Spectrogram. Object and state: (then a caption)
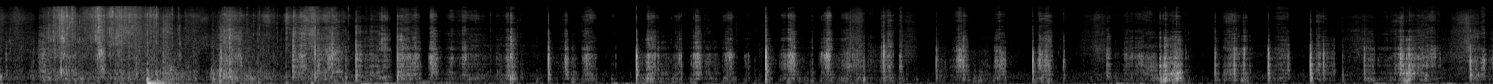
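Cardboard shoe box. Long acrylic nails scratch and tap the lid of a large, rigid, pale pink Jimmy Choo cardboard shoe box with a textured matte surface. The box sounds hollow. Dense, bright scraping at the start gives way to many short, dry taps with almost no ring.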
